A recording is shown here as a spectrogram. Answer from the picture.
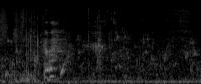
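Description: Quiet sloshing and trickling of pool water stirred by someone climbing onto a floating foam float.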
